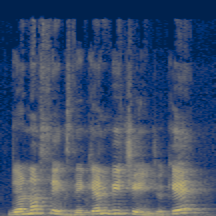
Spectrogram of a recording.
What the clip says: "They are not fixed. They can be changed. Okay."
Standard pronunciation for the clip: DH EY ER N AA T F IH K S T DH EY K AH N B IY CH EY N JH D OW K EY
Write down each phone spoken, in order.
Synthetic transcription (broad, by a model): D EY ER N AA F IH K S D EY K AH N B IY CH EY N JH OW K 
